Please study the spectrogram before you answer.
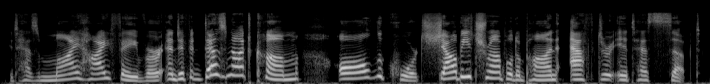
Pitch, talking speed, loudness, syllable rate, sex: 245 Hz, 185 wpm, -21 LUFS, 4.3 syllables/s, female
